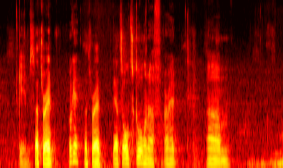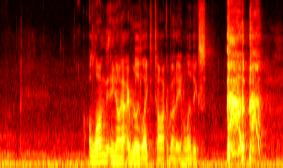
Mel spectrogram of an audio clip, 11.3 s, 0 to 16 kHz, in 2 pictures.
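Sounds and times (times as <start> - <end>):
speech: 0.4 - 4.7, 7.4 - 11.0
person coughing from popcorn caught in the throat: 10.2 - 11.0.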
